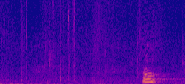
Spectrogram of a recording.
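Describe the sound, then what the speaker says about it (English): A single dog bark rings out in theHunter: Call of the Wild, one short sharp yelp rising above a quiet outdoor game ambience with faint footsteps. "why does it sound like the dog's coming from over here?"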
